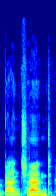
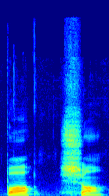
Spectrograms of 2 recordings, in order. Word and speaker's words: penchant: It is not penchant or panchant. It is penchant. One more time, penchant.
